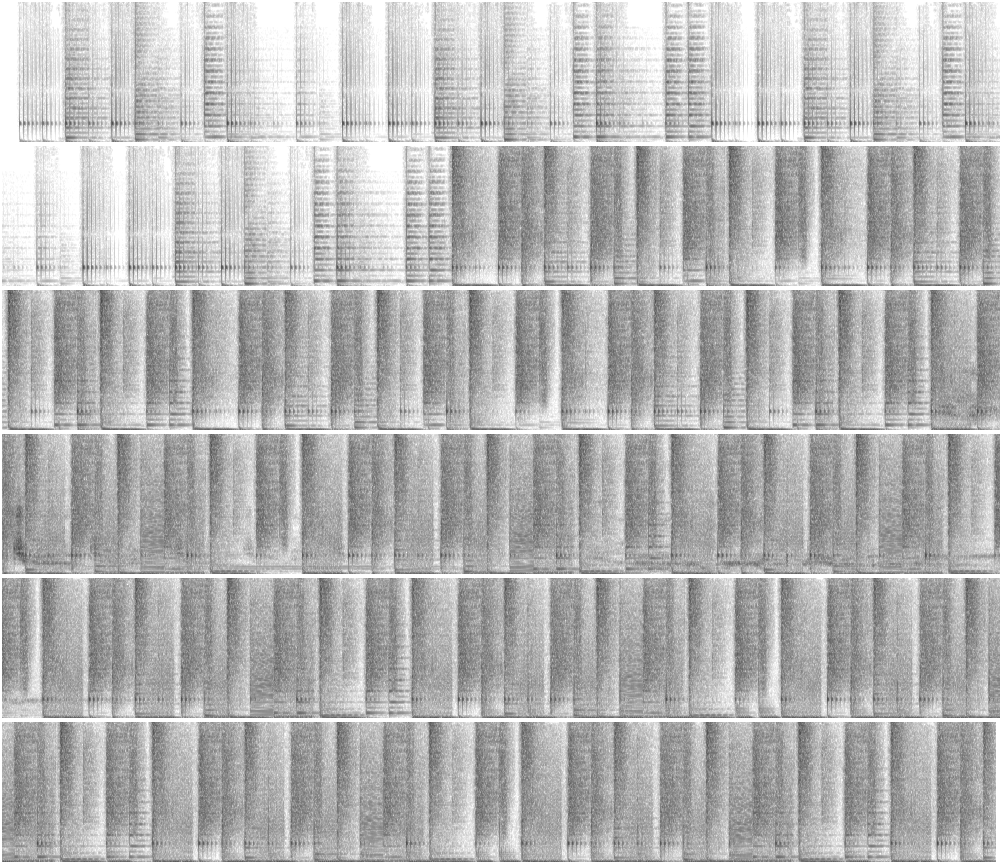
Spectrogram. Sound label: we love electro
